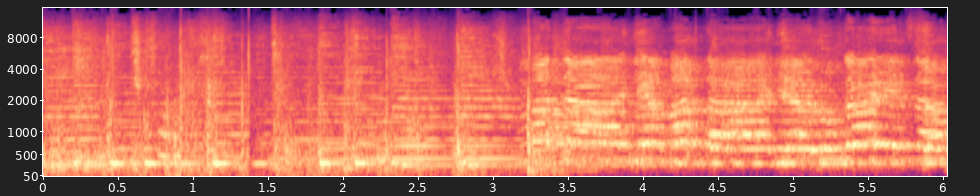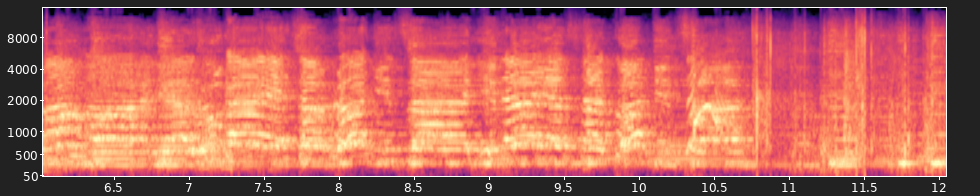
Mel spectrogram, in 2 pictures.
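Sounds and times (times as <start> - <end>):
rapid percussive beats: 0.0 - 4.1
children singing: 3.2 - 10.8.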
